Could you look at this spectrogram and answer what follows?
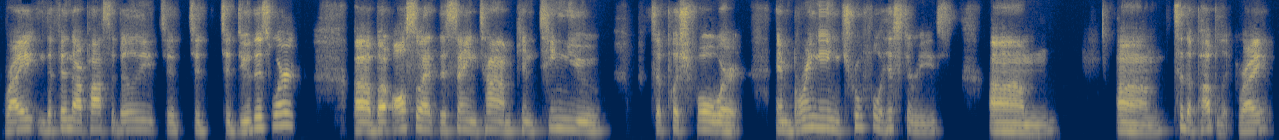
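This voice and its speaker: An American man in his thirties speaking off the cuff as a panelist, halting as he thinks aloud on a video call. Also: mid-range voice. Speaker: educator and activist panelist. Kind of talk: panel discussion, unscripted. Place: small home room, indoors. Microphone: headset on video call.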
